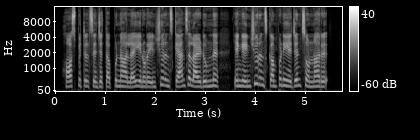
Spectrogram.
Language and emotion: Tamil, fearful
